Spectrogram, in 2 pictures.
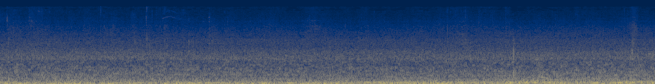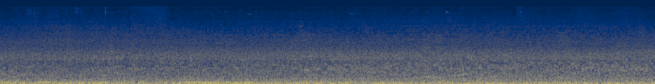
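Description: Car tyres roll past on the road.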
